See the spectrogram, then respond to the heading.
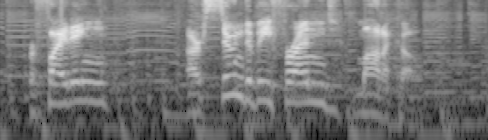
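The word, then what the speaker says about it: Monoco: We are, we're fighting our soon-to-be friend, Monaco. Monoko. It's Monoko, not Monaco. I keep saying it wrong.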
